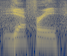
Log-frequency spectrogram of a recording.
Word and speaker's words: Yefry: over the name factor it doesn't look like Jeffrey first off when you see it know it is spelled re f ry Ramirez Jeffrey Ramirez is the first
